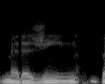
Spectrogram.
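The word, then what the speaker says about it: Medellín: She pronounces it a little different than I would have pictured, but I don't know, I'll trust her. But she says it Medellin, but it's M-E-D-E-L-L accented I-N, so I would have thought it would have been like Medellin, but I'll trust her on that.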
